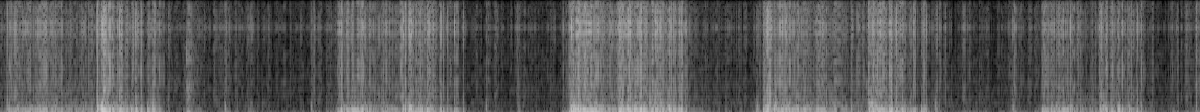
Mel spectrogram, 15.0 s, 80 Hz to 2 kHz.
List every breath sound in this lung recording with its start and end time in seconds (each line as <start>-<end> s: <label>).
0.00-1.12 s: crackles
0.00-1.13 s: inhalation
1.13-2.07 s: exhalation
1.13-2.07 s: crackles
4.19-4.99 s: inhalation
4.19-5.00 s: crackles
5.01-5.81 s: exhalation
5.01-5.81 s: crackles
7.06-7.72 s: inhalation
7.06-7.72 s: crackles
7.73-8.63 s: exhalation
7.73-8.63 s: crackles
9.46-10.85 s: inhalation
9.46-10.85 s: crackles
10.87-11.70 s: exhalation
10.87-11.70 s: crackles
13.00-13.75 s: inhalation
13.00-13.75 s: crackles
13.76-14.44 s: exhalation
13.76-14.44 s: crackles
